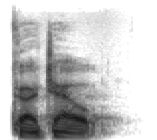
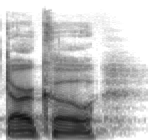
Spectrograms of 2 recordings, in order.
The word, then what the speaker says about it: Garchow: You know, we're talking about, you know, our friend, Karen Garchow, I've been saying her name wrong you're close. – 20 years. She's like, it's like Jarko. Sorry, I've been calling her Gar Chow.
